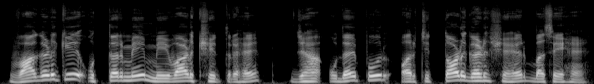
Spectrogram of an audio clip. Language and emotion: Hindi, neutral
